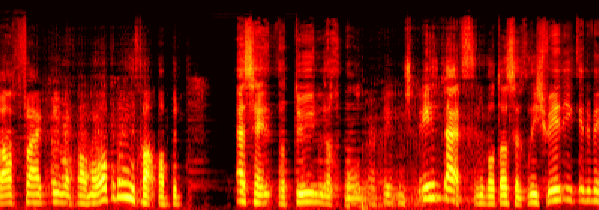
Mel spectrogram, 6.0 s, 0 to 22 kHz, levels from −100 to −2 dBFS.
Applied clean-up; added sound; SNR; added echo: neural mask model DeepFilterNet 3.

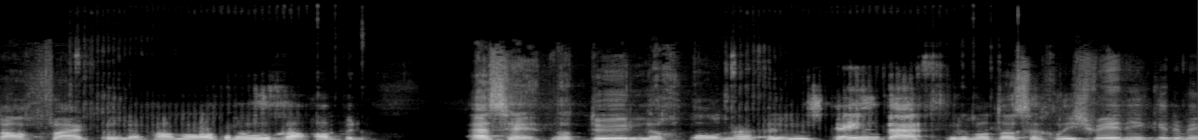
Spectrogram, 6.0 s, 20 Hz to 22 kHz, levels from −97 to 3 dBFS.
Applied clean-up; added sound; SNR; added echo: neural mask model Resemble Enhance denoiser.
